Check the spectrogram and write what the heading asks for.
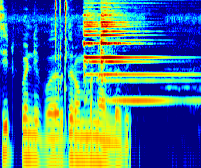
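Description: Bell chime sound effect from a subscribe-button animation. It is one bright, ringing chime that starts a little under a second in, over the tail of a spoken phrase, and slowly fades away.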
